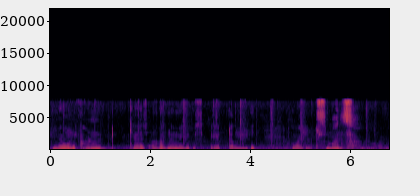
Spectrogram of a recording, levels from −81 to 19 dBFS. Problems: constant background noise, low volume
